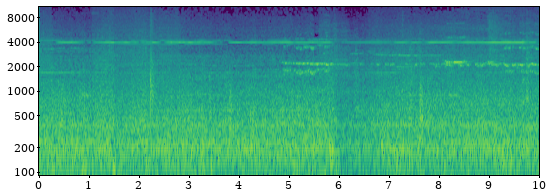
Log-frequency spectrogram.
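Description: Passenger train running through a rail yard, heard from aboard a coach: a steady rumble of wheels on the rails, with thin high wheel squeal coming in about halfway and again near the end.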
